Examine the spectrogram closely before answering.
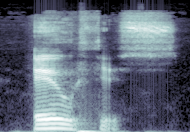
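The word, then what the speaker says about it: εὐθύς: So here is a diphthong, you pronounce it eu, euthys, euthys.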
